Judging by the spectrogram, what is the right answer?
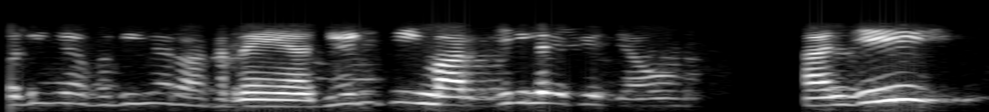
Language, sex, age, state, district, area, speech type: Punjabi, female, 60+, Punjab, Fazilka, rural, conversation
